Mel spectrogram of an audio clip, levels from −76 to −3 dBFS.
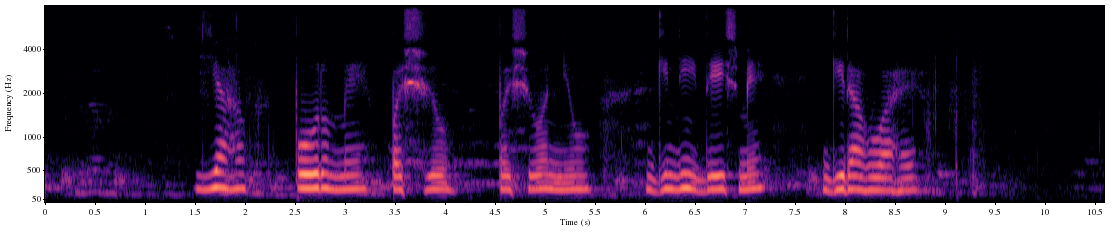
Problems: none marked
